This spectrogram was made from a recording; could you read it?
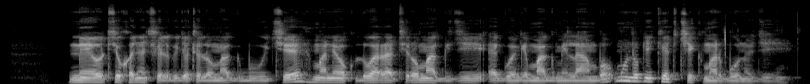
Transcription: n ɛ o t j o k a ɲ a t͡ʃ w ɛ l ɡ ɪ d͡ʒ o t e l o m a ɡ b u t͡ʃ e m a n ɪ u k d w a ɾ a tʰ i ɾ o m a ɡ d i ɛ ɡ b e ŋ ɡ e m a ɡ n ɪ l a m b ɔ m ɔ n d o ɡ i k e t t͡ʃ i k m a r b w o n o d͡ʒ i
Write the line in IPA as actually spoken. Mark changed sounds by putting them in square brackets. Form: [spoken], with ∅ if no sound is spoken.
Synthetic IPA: n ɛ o t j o k a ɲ a t͡ʃ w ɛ l ɡ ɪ d͡ʒ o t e l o m a ɡ b u t͡ʃ e m a n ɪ [ɔ] k d w a ɾ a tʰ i ɾ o m a ɡ [d͡ʒ] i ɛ ɡ [w] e ŋ ɡ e m a ɡ [m] ɪ l a m b ɔ m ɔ n d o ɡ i k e t t͡ʃ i k m a r b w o n o d͡ʒ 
